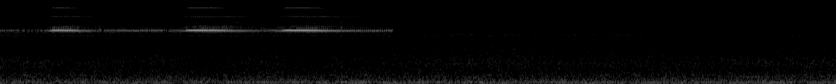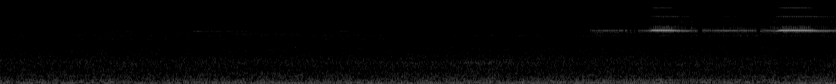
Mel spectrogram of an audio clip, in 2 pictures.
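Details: Bell cricket calling: three clear, high, ringing trills about a second apart, a long quiet stretch of faint background hiss, then two more ringing trills near the end.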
